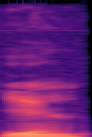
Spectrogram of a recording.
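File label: "yin" Mandarin Chinese pinyin voice, fourth tone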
